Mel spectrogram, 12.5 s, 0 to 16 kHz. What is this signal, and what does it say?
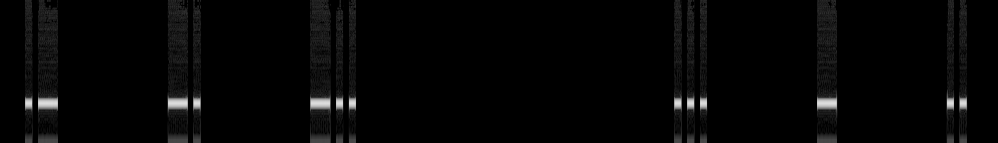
Morse code, heard as a keyed tone, about 15 wpm, spaced as for 5 wpm, 1000 Hz. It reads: AND STI
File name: qotdfiles / 5wpm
